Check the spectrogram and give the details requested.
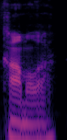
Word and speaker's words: Kamala: Number one, it's pronounced Kamala.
